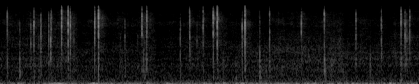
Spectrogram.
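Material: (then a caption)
Plastic. Long acrylic nails scratch and tap across a large white plastic Amazon Prime bubble mailer lying flat. The result is a quiet, dry, bright crinkling and scratching punctuated by many sharp clicking taps that die away instantly.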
